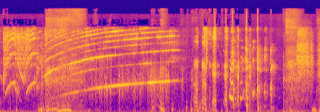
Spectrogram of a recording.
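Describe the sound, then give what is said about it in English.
A rising electronic siren wails loudly for a few seconds, sounding tinny like it's played through a small phone speaker, then gives way to scattered clicks and bursts of noise. “Well, you want an alarm, so we send a couple of those off, and then you have a little rat-tat-tat.”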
